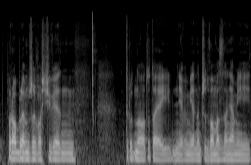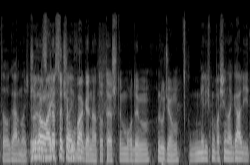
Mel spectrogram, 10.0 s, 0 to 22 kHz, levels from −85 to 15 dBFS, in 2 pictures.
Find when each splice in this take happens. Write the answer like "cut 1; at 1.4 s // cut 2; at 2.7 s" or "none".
cut 1; at 5.6 s // cut 2; at 8.8 s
